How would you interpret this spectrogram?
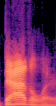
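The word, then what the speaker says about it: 戦人: But his name is literally the kanji for fight and then person, which... that's why I have a note that says, my name is Fight Person. That's... But it's pronounced Battler, and so all the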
